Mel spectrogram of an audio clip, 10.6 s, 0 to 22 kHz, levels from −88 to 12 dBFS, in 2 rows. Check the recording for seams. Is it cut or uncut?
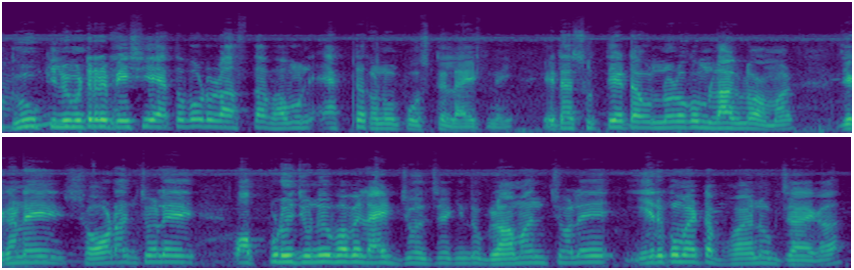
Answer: cut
